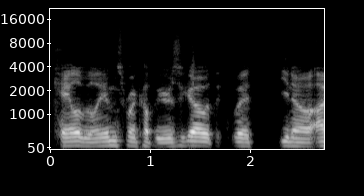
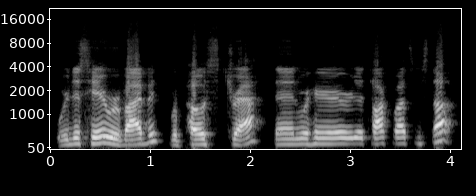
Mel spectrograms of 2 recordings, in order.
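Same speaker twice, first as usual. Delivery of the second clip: ordinary talk, nothing marked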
